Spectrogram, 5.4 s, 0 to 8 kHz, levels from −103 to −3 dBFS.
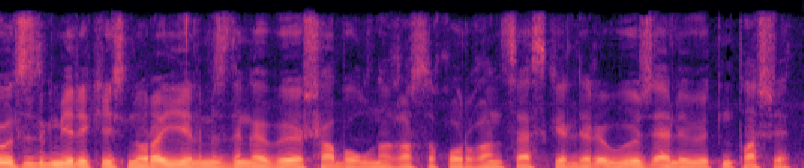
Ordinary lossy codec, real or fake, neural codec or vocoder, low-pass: AAC, 48 kbps; real; none; 7.2 kHz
